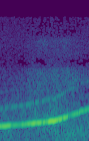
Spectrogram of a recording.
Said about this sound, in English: What's that? What? The cry. It is but a whistling of the wind. No! Listen. This sounds like the keen of a woman. I hear nothing but the storm. Oh, once more it wails.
